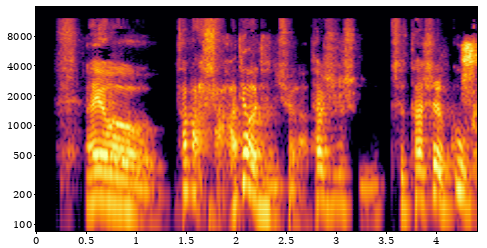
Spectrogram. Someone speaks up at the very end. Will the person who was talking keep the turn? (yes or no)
no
